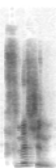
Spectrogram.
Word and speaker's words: Zwischenzug: Like a TS, the Z's are pronounced not as a Z, but as a TS, so it's Zwischen.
